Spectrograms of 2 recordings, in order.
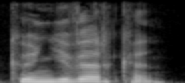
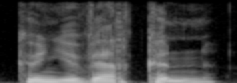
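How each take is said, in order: First: It is said normally with the final N barely heard. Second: It is said slowly with the final N clearly heard. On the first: "But very often, you hardly hear it" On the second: "We're doing it very slowly now, so you hear"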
